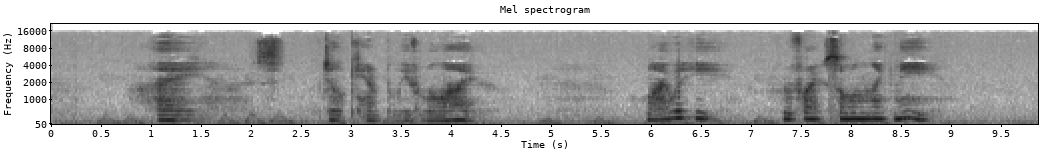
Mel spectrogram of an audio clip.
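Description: A young man speaks softly and shakily, close up.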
